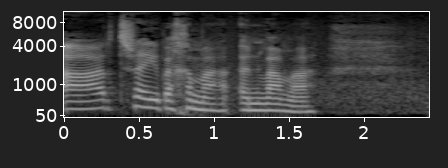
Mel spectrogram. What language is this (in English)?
Welsh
